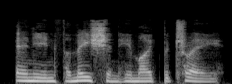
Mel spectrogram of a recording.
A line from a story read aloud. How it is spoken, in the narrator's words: Delaunay said grimly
